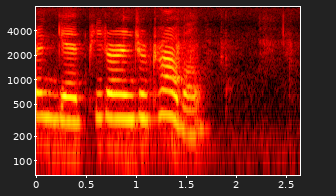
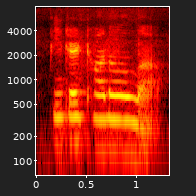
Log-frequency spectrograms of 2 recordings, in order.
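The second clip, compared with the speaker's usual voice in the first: plain reading voice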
